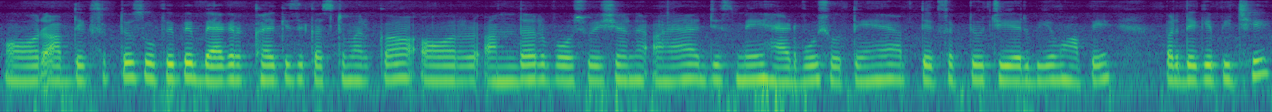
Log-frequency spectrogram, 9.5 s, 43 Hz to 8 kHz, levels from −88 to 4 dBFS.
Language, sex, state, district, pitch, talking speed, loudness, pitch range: Hindi, female, Haryana, Jhajjar, 190 Hz, 225 wpm, -19 LUFS, 185-195 Hz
